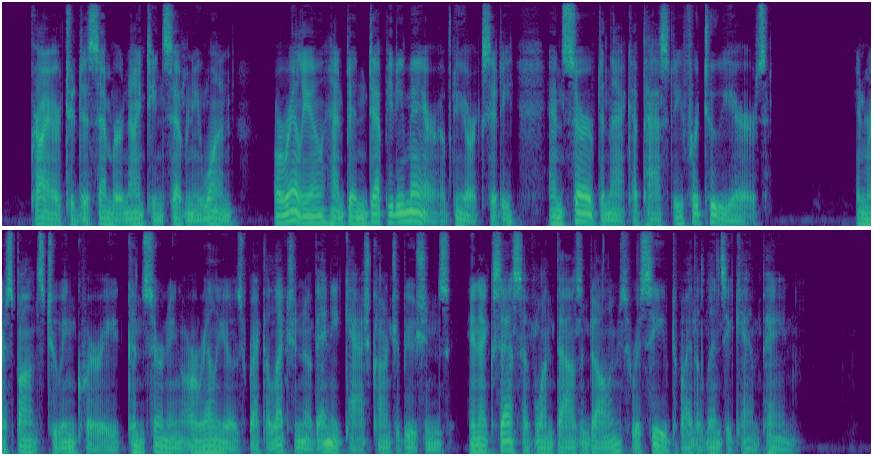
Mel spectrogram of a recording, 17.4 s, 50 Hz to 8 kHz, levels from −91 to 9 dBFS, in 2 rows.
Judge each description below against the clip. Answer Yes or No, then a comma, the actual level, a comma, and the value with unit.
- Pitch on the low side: Yes, very low, 75 Hz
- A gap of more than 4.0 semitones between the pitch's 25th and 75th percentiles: Yes, average, 4.4 semitones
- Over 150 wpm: No, average, 145 wpm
